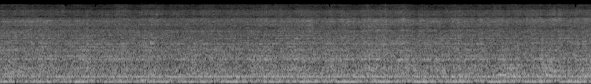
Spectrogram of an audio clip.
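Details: Unused Turn Pro 10x17-inch belt-drive horizontal band saw, 220 V 3-phase: steady even whir, constant hum and coolant hiss, no knocks or rubbing; runs smoothly and sounds healthy.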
